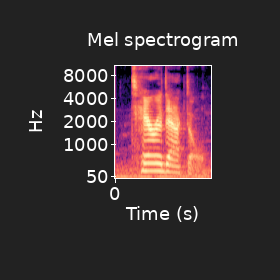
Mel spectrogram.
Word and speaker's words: pterodactyl: words is the way you say it is pterodactyl P Asylum p is silent why did we put it there we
